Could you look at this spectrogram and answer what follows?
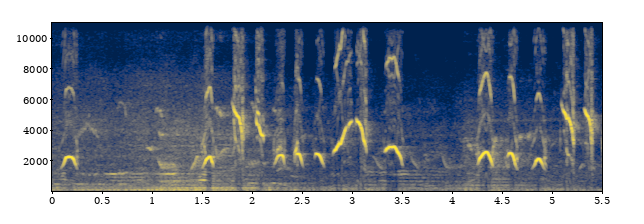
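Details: Caged Sumatran leafbird singing energetically, played to stir up other leafbirds: arched whistled notes in quick series, interspersed with shrill squeaks and varied chirps, brief quieter pause midway.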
